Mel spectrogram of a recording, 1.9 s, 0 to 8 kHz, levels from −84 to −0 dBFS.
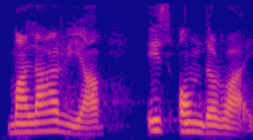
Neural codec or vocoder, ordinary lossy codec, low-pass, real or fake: none; none; 7.2 kHz; real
